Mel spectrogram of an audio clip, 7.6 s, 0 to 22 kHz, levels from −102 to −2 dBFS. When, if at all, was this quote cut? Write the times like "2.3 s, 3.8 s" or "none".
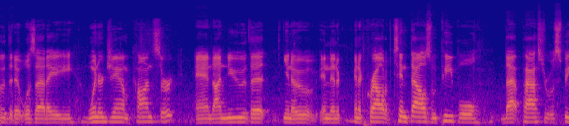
2.4 s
